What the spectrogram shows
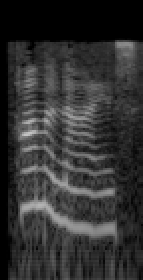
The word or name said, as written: hominize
